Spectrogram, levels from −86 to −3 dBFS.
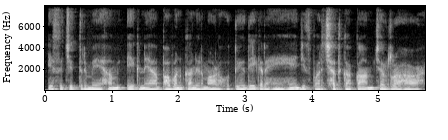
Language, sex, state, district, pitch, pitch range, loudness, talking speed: Hindi, male, Haryana, Rohtak, 115 Hz, 115-120 Hz, -16 LUFS, 230 wpm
